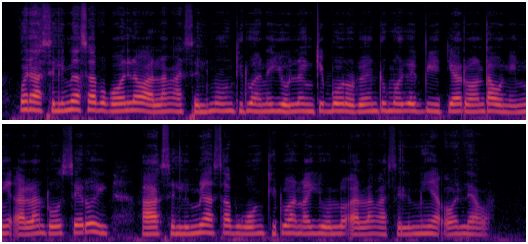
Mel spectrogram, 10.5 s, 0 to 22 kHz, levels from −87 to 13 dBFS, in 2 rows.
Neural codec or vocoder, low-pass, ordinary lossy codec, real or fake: codec, 44.1 kHz, 3.4 kbps, Pupu-Codec; none; none; fake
